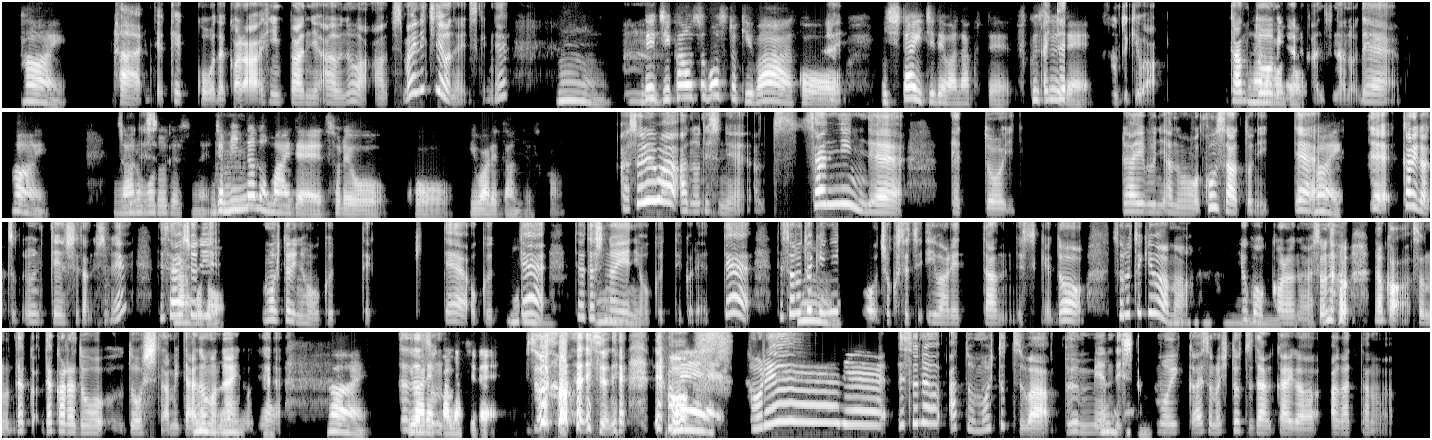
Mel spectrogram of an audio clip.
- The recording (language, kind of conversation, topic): Japanese, advice, 人間関係で意見を言うのが怖くて我慢してしまうのは、どうすれば改善できますか？
- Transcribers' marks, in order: drawn out: "うーん"; laughing while speaking: "その"; laughing while speaking: "そうなんですよね。でも"; other noise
